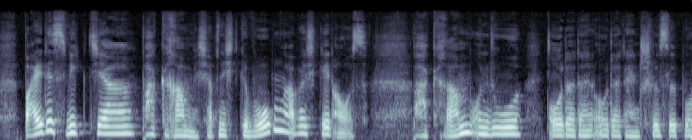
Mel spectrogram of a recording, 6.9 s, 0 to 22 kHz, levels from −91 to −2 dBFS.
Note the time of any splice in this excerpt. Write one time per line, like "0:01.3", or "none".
0:01.4
0:02.2
0:03.3
0:04.9
0:05.5
0:05.9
